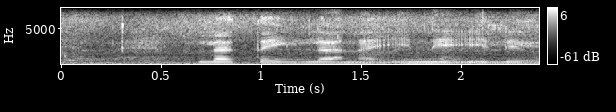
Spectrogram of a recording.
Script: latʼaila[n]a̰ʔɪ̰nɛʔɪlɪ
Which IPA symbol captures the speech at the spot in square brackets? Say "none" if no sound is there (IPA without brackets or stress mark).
n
